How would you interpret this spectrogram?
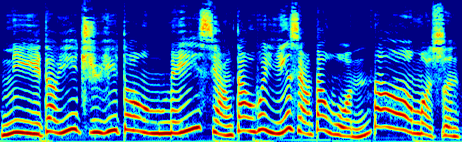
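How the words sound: It is spoken in a formal, declamatory recitation tone. It sounds like reciting a text on stage. The speaker calls it wrong. "不是朗诵哦"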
